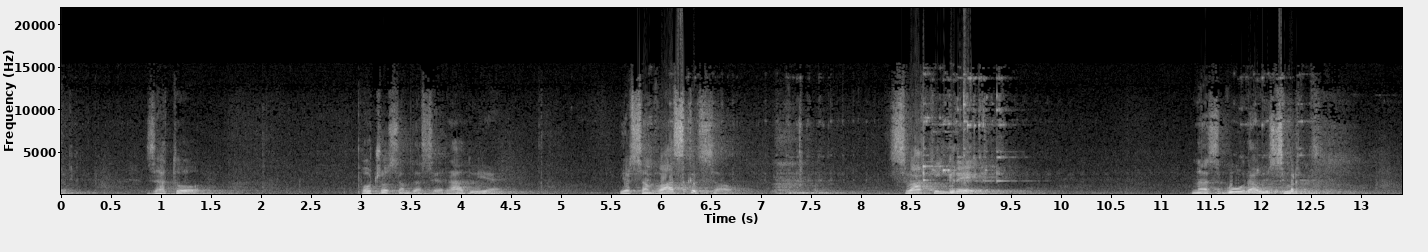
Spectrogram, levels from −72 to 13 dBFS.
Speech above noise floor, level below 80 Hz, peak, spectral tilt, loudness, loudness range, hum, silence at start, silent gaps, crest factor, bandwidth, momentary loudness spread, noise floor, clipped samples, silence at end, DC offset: 26 dB; -36 dBFS; 0 dBFS; -4.5 dB/octave; -11 LUFS; 4 LU; none; 0 s; none; 14 dB; over 20 kHz; 24 LU; -36 dBFS; 0.8%; 0 s; 0.5%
